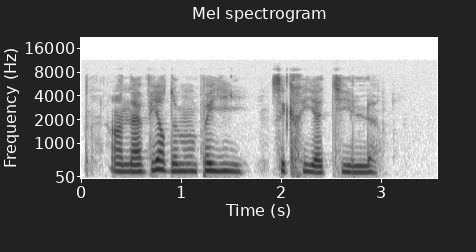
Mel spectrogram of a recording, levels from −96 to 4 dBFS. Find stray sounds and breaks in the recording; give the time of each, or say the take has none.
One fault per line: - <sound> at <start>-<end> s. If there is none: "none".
none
